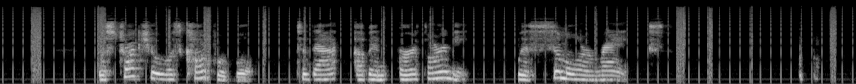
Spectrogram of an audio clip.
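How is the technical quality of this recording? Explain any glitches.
The technical quality is poor: two faults run through the whole speech clip, a steady radio-frequency tick and a grainy distortion that follows the speech.

Wi-Fi interference, present throughout: a nearby Wi-Fi radio's signal is being picked up and rectified by the audio circuit. Its beacon repeats every 102.4 ms, so you hear a regular ticking about ten times a second. It sits roughly 20 dB below the speech.

Low bit depth without dither, present throughout: the speech carries a gritty, sandpapery edge that rises and falls with the voice. This is most likely caused by the signal being cut to a small number of bits, consistent with roughly 10-bit resolution, by truncation rather than dithered rounding. Because the error tracks the signal instead of forming a smooth hiss, quiet syllables and decaying word endings sound rough. 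The error sits around 50 dB below the speech.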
